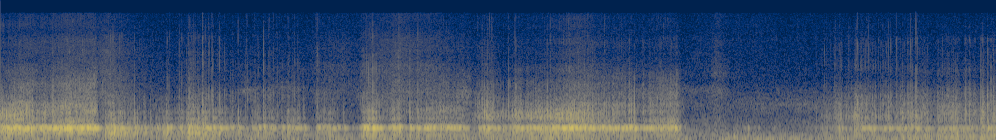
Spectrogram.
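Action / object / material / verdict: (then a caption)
scrape / foam microphone windscreen / foam / none. Long nails of both hands scratch a black foam windscreen on a studio microphone, producing dense, muffled scratching and rustling over a steady low hum. The scratching is loudest early, drops sharply about two-thirds of the way through, and then resumes more softly.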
